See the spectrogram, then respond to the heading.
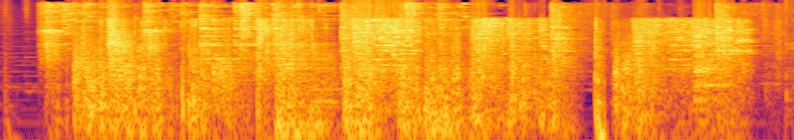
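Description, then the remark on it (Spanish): Someone dumps trash onto the street: a loud, continuous run of clattering, crashing and shattering glass that barely lets up for several seconds, with no one speaking. “Ahora dibujé una persona tirando basura en la calle.”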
